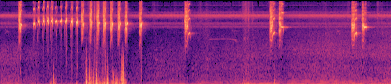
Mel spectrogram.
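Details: Sunbird in a recording for bird-singing therapy: a fast run of about a dozen high, piercing chips forming a trill, accompanied by low knocking sounds, followed by scattered single and paired chips.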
